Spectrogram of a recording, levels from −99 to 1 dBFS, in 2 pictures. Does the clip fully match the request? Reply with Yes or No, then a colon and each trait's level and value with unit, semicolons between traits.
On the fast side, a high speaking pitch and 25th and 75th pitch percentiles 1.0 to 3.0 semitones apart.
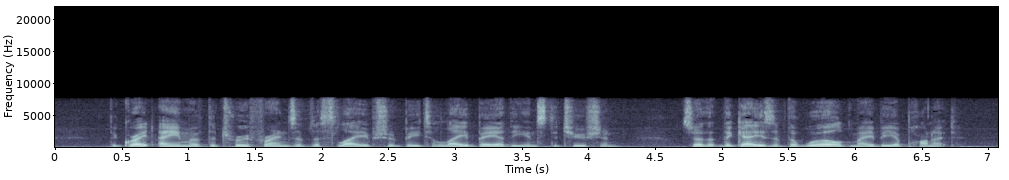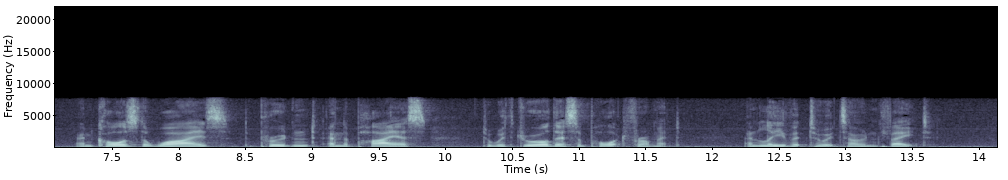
No: fast, 210 wpm; low, 105 Hz; narrow, 2.5 semitones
